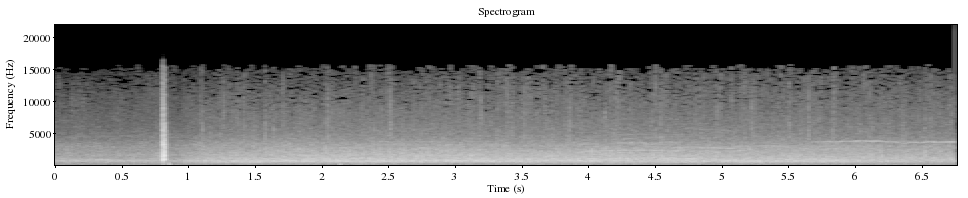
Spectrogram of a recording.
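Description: A crowd cheers louder after the hit.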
